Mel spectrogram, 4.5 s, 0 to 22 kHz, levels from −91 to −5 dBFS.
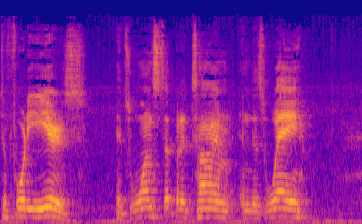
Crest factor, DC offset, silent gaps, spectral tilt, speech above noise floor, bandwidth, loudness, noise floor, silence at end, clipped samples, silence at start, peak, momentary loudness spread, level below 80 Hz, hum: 20 dB; under 0.1%; none; -2.5 dB/octave; 22 dB; 16.5 kHz; -24 LUFS; -47 dBFS; 0 s; under 0.1%; 0 s; -6 dBFS; 16 LU; -52 dBFS; none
